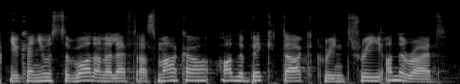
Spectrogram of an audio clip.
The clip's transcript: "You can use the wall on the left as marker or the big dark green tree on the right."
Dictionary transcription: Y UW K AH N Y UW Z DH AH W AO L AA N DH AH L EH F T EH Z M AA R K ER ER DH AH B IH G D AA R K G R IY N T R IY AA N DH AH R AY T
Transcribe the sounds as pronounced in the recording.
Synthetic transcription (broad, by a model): Y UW K AH N Y UW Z DH AH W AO L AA N DH AH L EH F T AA S M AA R K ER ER DH AH B IH G D AA R K G R IY N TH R IY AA N DH AH R AY T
